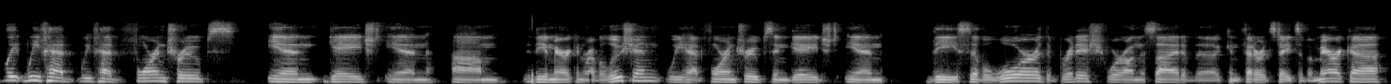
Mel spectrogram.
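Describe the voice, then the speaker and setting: Male co-host, mid-pitched, halting and filler-heavy, muffled lo-fi recording. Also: a bit bright. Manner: hesitant, many restarts and fillers. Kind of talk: political discussion. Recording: dull lo-fi sound.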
